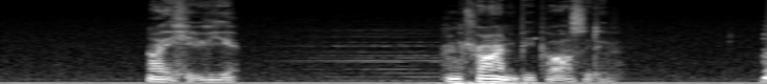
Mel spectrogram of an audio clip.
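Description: A young man speaks quietly and hesitantly.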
